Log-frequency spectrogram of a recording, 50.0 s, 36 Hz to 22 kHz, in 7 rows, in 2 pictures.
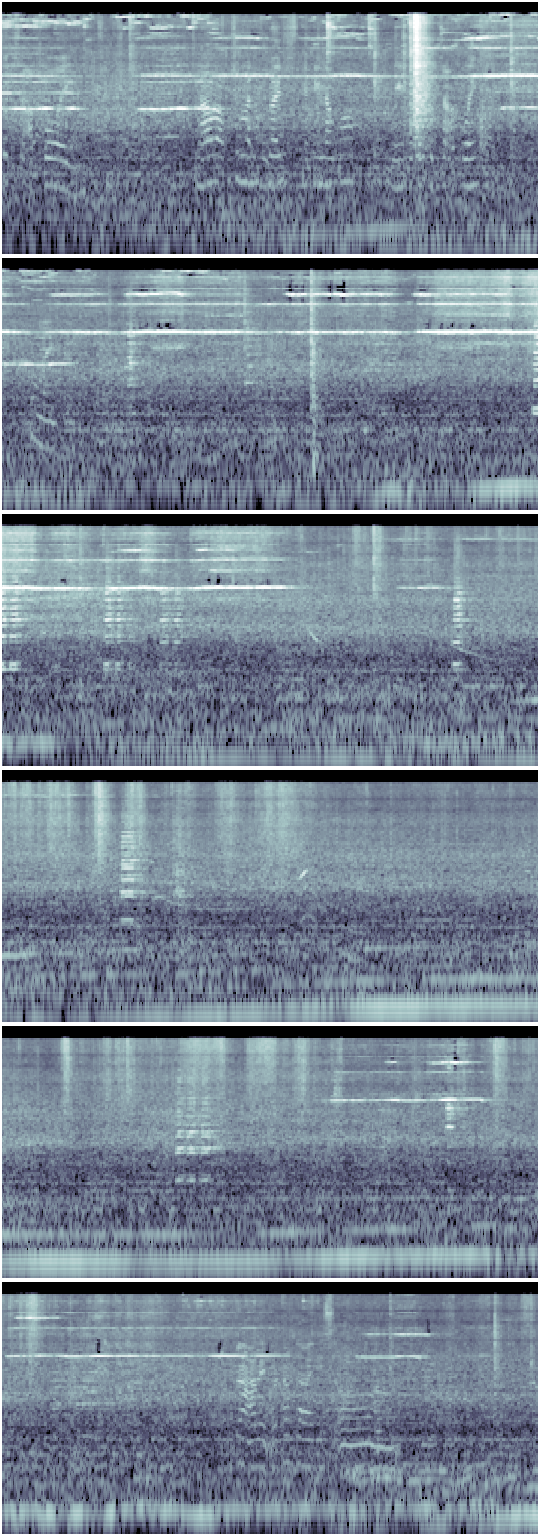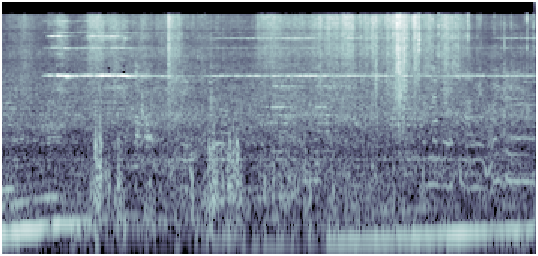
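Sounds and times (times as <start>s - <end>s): rumble of passing vehicles: 0.0s - 50.0s
car horns honking: 14.1s - 16.9s.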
